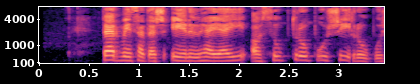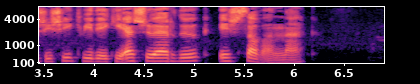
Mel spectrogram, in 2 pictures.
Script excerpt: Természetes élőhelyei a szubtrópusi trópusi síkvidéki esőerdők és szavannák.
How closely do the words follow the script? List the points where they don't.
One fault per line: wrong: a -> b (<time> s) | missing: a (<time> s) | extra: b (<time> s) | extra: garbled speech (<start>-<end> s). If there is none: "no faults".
no faults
